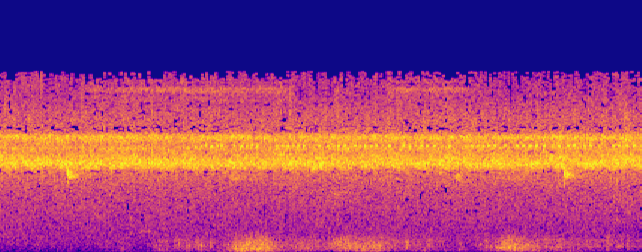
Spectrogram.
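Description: A steady, high-pitched chorus of crickets, with three short, louder low sounds breaking in about two and a half, three and a half and five seconds in.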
